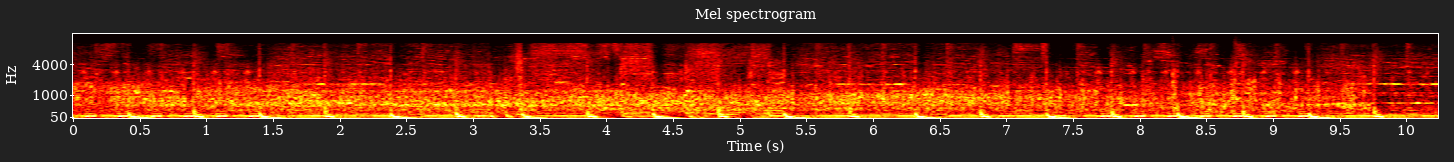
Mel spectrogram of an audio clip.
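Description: Skateboard wheels rolling over rough asphalt, a steady rolling noise that stops shortly before the end, with background music and a steady beat underneath.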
